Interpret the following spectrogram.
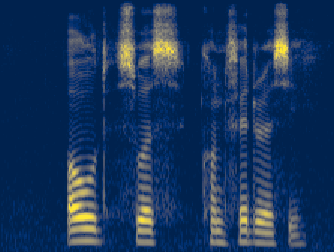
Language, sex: English, male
